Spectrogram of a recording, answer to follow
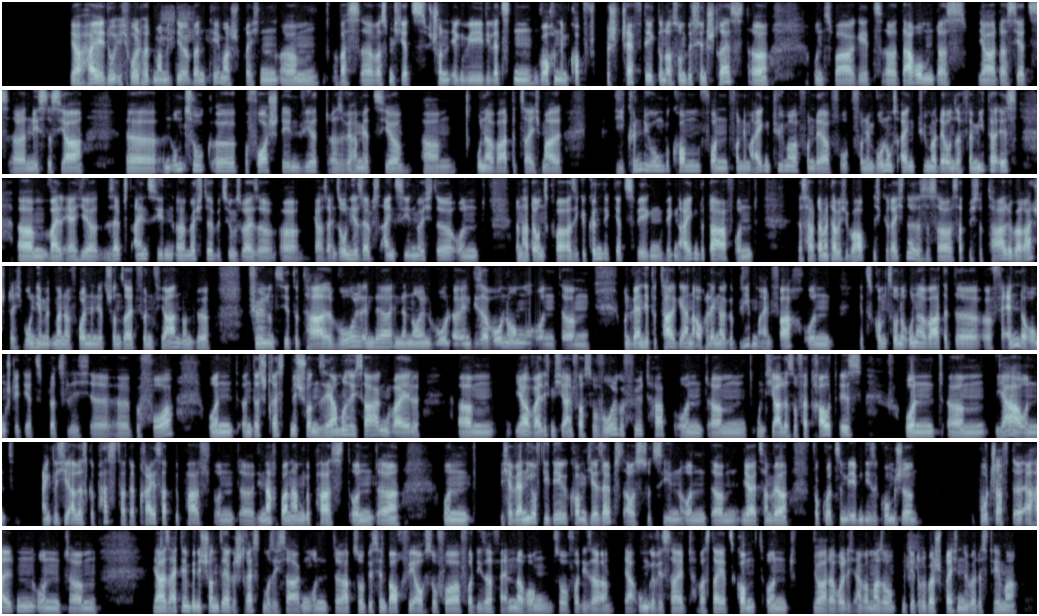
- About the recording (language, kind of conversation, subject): German, advice, Wie treffe ich große Entscheidungen, ohne Angst vor Veränderung und späterer Reue zu haben?
- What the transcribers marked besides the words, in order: other background noise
